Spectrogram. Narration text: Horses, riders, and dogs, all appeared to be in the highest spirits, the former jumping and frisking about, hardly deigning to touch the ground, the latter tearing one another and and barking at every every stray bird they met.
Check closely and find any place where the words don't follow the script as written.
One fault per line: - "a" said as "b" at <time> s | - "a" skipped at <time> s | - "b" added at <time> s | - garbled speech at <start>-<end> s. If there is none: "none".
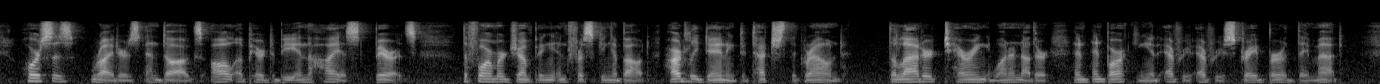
none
